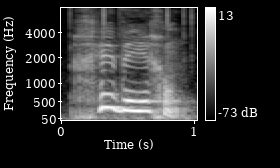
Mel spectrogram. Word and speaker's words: réveilleront: Ici, on ne prononce pas le S et ici, on ne prononce pas le T.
